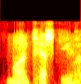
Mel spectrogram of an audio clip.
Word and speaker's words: Montesquieu: Federer, Sir Francis Bacon, Hugo Grotius, John Locke, Sir William Blackstone, the philosophers like Montesquieu, is it Montesquieu, I think is the way you pronounce it,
